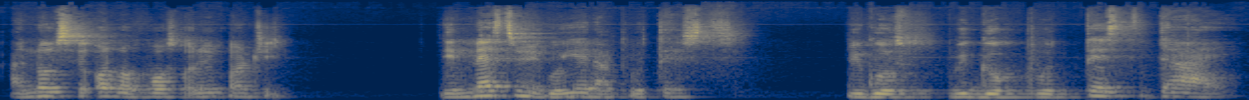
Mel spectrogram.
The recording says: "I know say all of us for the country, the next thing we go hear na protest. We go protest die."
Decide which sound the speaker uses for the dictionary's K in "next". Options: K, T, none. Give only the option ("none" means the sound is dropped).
none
